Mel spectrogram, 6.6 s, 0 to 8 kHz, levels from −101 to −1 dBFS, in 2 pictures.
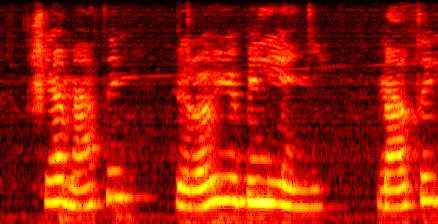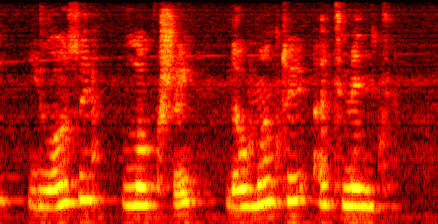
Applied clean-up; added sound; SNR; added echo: none; none; none; reverberation time 0.2 s.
